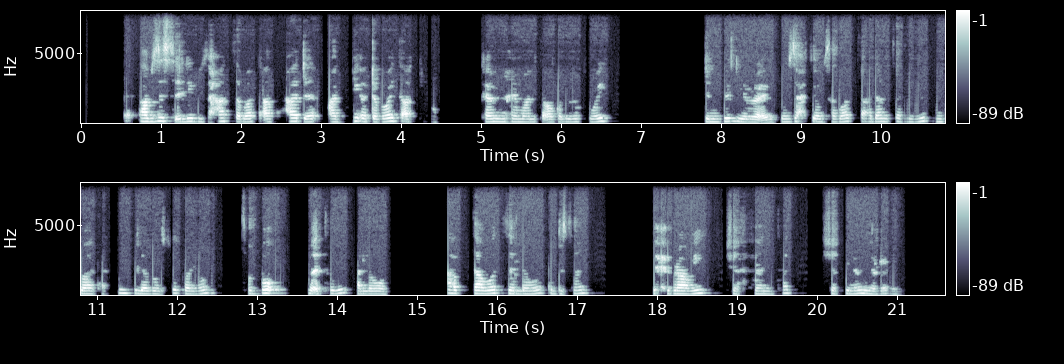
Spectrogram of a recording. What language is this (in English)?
Tigrinya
